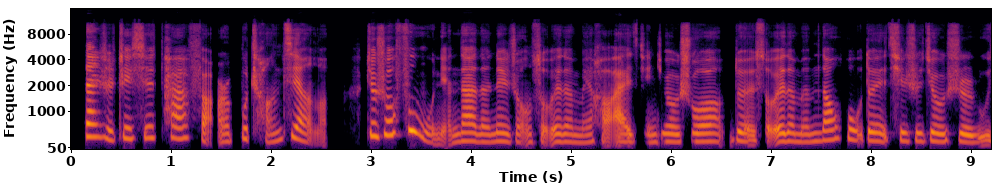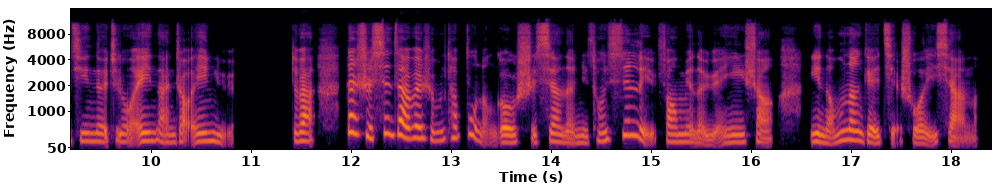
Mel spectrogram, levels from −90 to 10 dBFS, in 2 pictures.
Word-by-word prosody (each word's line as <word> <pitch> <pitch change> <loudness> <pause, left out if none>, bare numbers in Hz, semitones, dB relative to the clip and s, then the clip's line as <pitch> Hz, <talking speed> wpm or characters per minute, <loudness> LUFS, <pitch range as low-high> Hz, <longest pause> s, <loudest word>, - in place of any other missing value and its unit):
但 330 -1 +8
是 250 -5 0
这 285 +2 +1
些 300 +1 -1
它 295 -1 +1
反 - - -1
而 205 - -1
不 280 - -2
常 220 -4 -3
见 285 +3 +3
了。 - - -6 0.4
就 355 -4 +4
说 375 +3 +3
父 480 -2 +5
母 - - -3
年 190 - -4
代 220 0 +5
的 200 -1 -1
那 215 0 0
种 195 0 -5
所 200 - -3
谓 200 - 0
的 200 -1 -1
美 185 +1 -6
好 - - -3
爱 - - +3
情， 190 0 -7
就 200 0 -1
是 - - +2
说 210 -1 +1
对， 225 - +1
所 - - -2
谓 - - +6
的 215 0 +1
门 200 +1 -4
当 245 +3 +2
户 265 -3 -1
对， 225 -2 +2
其 225 - -1
实 215 0 -3
就 210 -1 +1
是 210 - +1
如 185 -9 0
今 215 - -3
的 215 - -1
这 - - -4
种 205 - -2
A 220 +1 +3
男 205 -4 -3
找 195 - -1
A 210 +2 0
女， 220 -4 -5 0.6
对 220 - -3
吧？ 225 -1 +4 0.3
但 445 -2 +5
是 340 -6 +2
现 405 +6 +1
在 370 -6 +7
为 300 0 +4
什 245 -6 -5
么 230 - -6
它 295 +2 -4
不 390 +4 -4
能 - - -8
够 185 -1 +3
实 - - -1
现 205 +1 0
呢？ - - -2
你 175 -1 -6
从 215 +6 -4
心 370 +8 -2
理 405 -2 -1
方 200 -2 -1
面 200 0 -2
的 - - -3
原 180 - -5
因 190 0 -1
上， 200 - -2 0.3
你 210 0 +3
能 175 -2 -3
不 230 - -1
能 250 -2 +3
给 205 -3 +1
解 470 0 -4
说 - - -2
一 - - -4
下 - - -1
呢？ - - -15
220 Hz, 285 characters per minute, -23 LUFS, 200-285 Hz, 0.6 s, 但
